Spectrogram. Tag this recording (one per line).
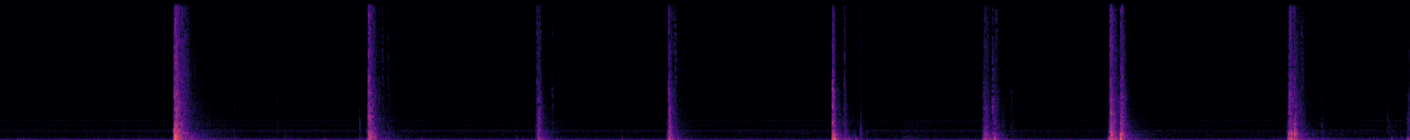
hit
plastic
